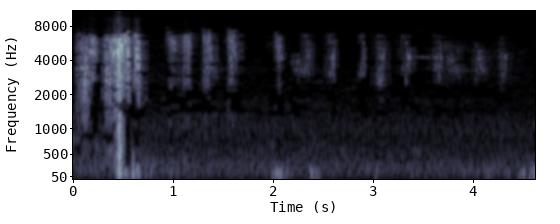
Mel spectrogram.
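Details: At a house martin nest, a loud rasping burst opens, followed by a rhythmic series of crisp high chirps roughly every quarter second, gradually softening.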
